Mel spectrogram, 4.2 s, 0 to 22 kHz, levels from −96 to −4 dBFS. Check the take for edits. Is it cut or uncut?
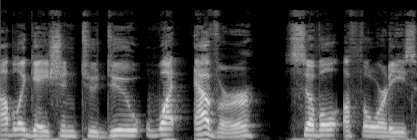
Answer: uncut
